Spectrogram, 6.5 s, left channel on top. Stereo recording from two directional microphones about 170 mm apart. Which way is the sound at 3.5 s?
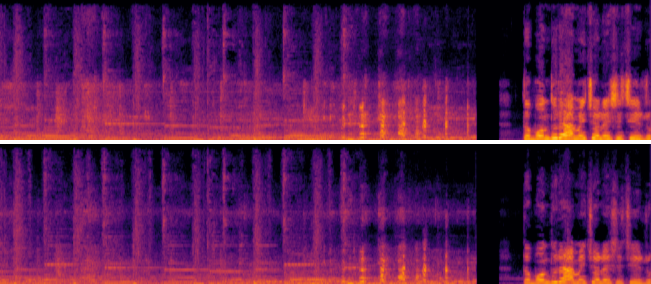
10° right (ahead or behind).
